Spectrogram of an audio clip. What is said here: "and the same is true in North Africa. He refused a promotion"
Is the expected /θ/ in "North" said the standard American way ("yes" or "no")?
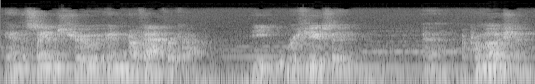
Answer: yes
